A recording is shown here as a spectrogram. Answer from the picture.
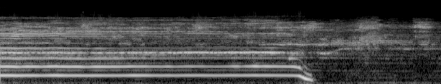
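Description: A woman's sustained sung note, held steady for about three seconds, then sliding down in pitch and breaking off, over a quiet karaoke backing track.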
